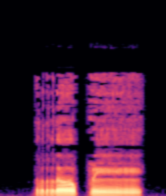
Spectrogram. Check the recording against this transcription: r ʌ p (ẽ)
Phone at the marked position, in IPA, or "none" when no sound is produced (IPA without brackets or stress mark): ẽ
